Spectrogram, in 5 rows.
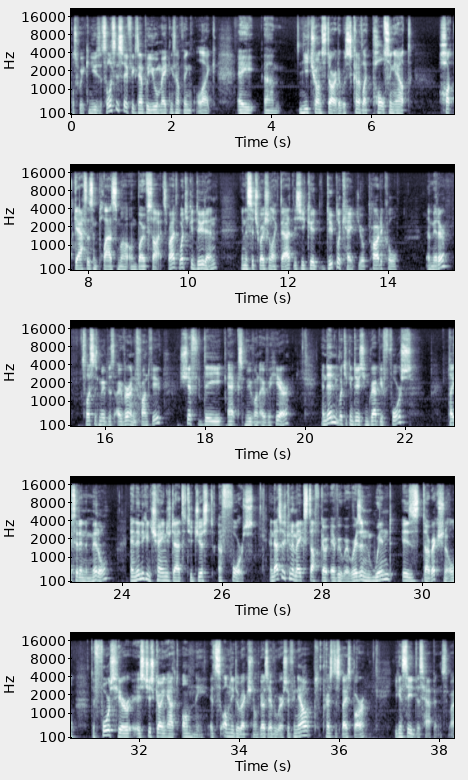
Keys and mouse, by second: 11.2 g, 14.9-18.4 middle drag, 15.4 g, 17.8 shift+d, 20.4 click, 21.4 g, 24.0-38.3 drag, 35.6 space.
